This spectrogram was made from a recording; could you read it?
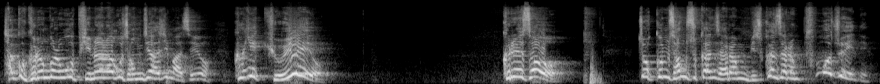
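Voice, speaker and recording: High-voiced man preaching with animation. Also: moderate pace, pauses often. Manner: animated preaching, teasing congregation members by name. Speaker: pastor. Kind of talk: sermon. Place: church sanctuary.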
